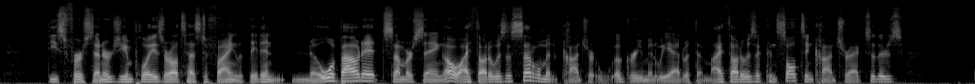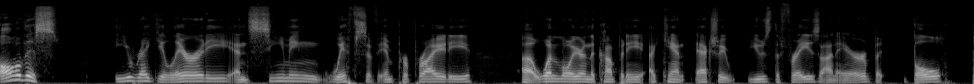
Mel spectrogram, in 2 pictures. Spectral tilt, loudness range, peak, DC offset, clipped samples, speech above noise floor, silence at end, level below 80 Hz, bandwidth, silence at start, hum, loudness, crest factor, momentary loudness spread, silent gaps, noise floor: -5 dB/octave; 5 LU; -10 dBFS; under 0.1%; under 0.1%; 32 dB; 0.25 s; -52 dBFS; 17 kHz; 0.5 s; none; -30 LUFS; 20 dB; 10 LU; none; -61 dBFS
